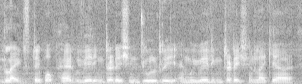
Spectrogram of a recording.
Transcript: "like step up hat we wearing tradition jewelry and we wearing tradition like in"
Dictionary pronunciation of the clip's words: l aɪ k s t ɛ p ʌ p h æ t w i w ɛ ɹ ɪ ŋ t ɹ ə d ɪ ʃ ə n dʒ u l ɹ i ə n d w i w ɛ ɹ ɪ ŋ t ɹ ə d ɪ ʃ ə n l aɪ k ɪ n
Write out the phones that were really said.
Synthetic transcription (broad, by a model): l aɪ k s t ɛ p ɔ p h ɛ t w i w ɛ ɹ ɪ ŋ t ɹ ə d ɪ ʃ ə n dʒ u l ɹ i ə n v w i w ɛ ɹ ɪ ŋ t ɹ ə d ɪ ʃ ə n l aɪ k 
